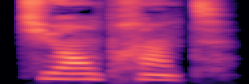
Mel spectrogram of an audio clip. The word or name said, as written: tu empruntes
